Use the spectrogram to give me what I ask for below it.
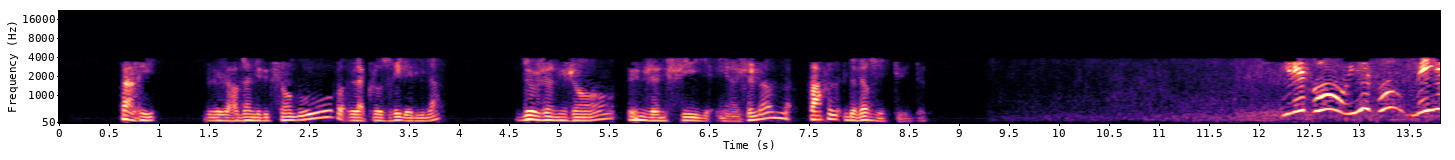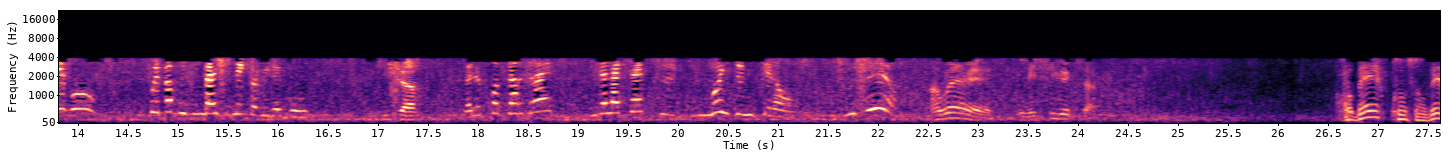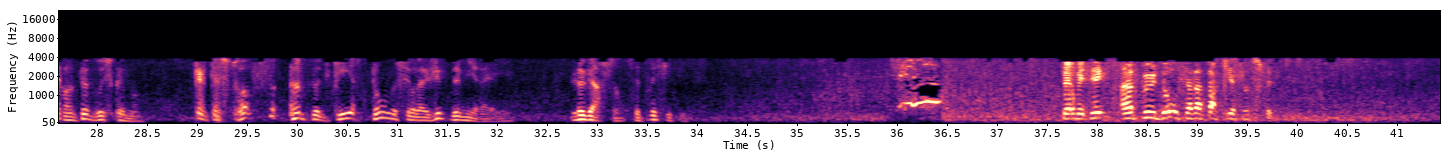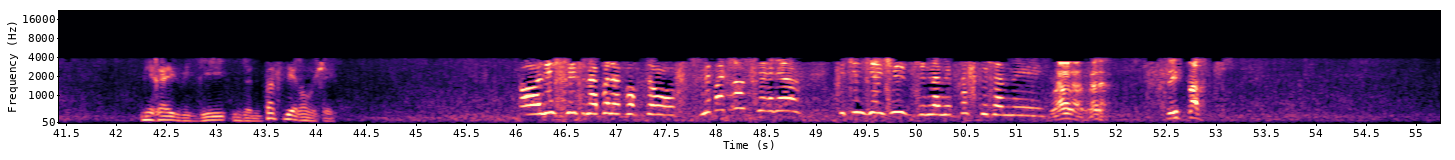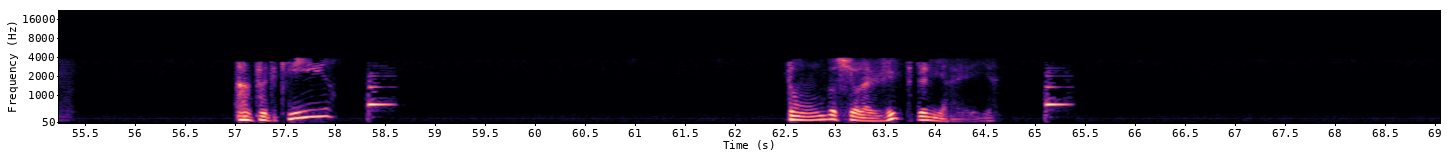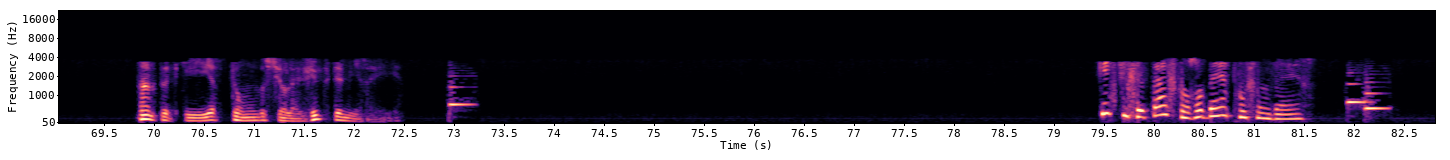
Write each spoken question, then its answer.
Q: Qu'est-ce qui se passe quand Robert prend son verre?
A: Un peu de kir tombe sur la jupe de Mireille.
